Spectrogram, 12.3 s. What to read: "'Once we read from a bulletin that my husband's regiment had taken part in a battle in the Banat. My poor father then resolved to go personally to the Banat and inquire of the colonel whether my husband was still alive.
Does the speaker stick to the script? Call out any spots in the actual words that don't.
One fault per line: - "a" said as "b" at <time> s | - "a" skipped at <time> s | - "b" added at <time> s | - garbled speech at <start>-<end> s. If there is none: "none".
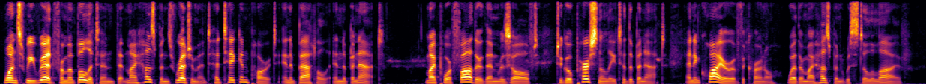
none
